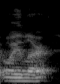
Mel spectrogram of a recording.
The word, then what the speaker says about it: Euler: um so personal favorite of mine that boy oiler um pet peeve so many people pronounce his name euler not euler it's euler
